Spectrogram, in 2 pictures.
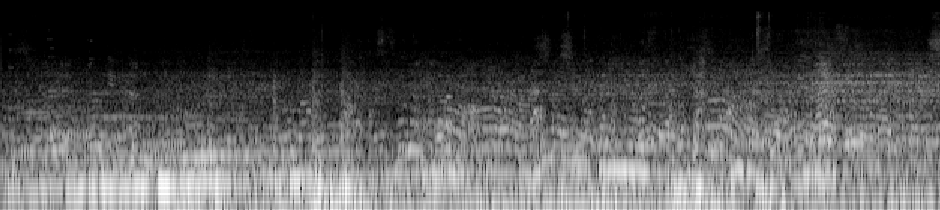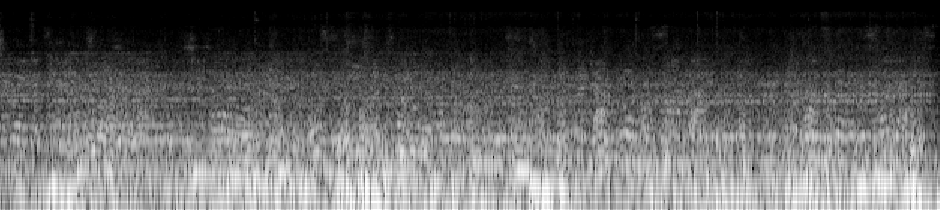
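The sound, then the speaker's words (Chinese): Steady rumble and rattling of a Randen tram in motion in Kyoto, Japan, the line running from Shijō-Ōmiya station in the city to Arashiyama and Sagano, with a recorded onboard announcement voice speaking over the continuous hum throughout. “嗯，其实刚刚有广播有说到，对，没错，是岚电啊，也就是去到岚山嵯峨野的这个电车哦，出发的地方是从市区的四条大宫站哦，一直坐到岚山。”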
